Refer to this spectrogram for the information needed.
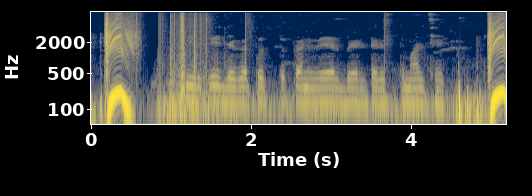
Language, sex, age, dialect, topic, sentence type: Magahi, male, 18-24, Northeastern/Surjapuri, agriculture, statement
